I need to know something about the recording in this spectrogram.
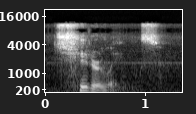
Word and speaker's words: chitterlings: give you a hint when you type out Chi t l i ns that's not it it's actually spelled like chitterlings delicious all right hours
